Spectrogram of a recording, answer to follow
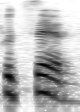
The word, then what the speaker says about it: poutine: You have to say it properly. Poutine.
